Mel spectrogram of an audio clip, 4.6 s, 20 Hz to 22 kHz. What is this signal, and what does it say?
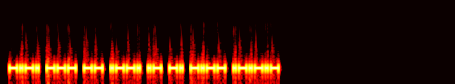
Morse code, heard as a keyed tone, about 46 wpm, 700 Hz. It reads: COMPANY.
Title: Sentences from Top 1000 Words - Review Part 1 - 45wpm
